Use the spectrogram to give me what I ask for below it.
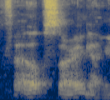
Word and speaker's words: Phelps: bring on Andrew Phelps Phelps not Phillips Phelps sorry I got your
